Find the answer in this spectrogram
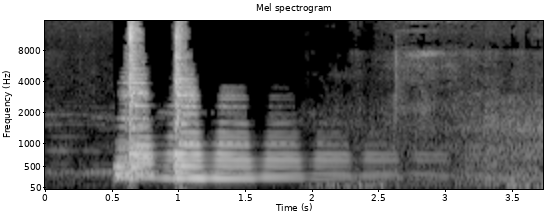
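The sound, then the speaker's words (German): Church bells ring on a Sunday in a quick series of strikes, the first two loudest, each leaving a resonant hum that blends together and fades as outdoor background noise rises. “Ich lasse euch jetzt nochmal ein bisschen mit dem Glockenläuten allein. Könnt ihr das hören?”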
